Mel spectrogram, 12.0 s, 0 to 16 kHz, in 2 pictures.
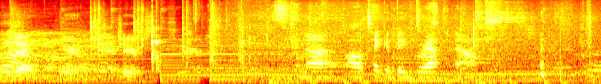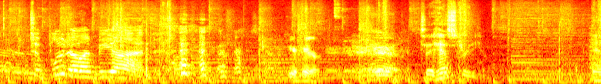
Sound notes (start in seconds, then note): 5.3 laughs; 7.6 laughs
